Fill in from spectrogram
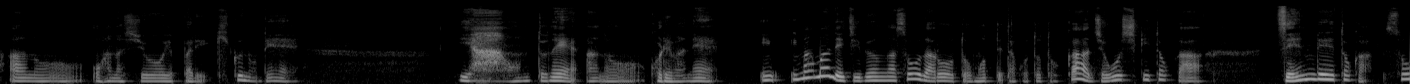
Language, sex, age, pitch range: Japanese, female, 40-59, 150-230 Hz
